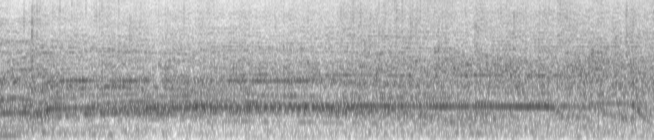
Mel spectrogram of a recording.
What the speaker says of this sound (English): Go ahead and applaud, because you ain't going to lunch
